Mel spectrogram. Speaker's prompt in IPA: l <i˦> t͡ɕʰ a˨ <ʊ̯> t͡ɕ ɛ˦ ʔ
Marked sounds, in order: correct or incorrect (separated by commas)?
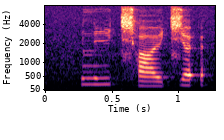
correct, incorrect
